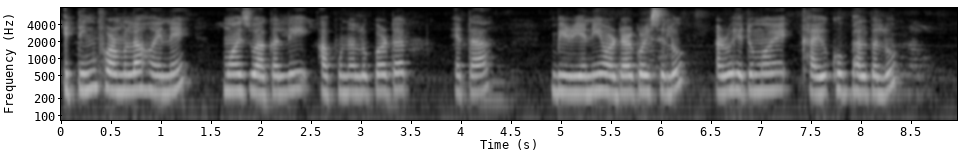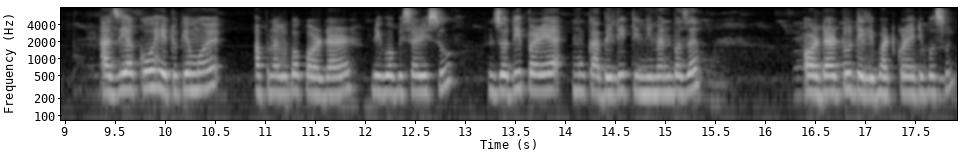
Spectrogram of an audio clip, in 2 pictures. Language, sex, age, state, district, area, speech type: Assamese, female, 18-30, Assam, Lakhimpur, rural, spontaneous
